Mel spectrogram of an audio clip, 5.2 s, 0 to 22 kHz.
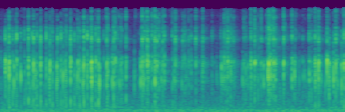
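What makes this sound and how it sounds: A hand-sized rainbow plastic fidget slug toy with hollow jointed segments is held up by the fingertips and wiggled and shaken so its segments click. Dense bursts of quick, dry, bright clicks and rattles rise and fall in clusters, centered around 2 kHz with very little low end.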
